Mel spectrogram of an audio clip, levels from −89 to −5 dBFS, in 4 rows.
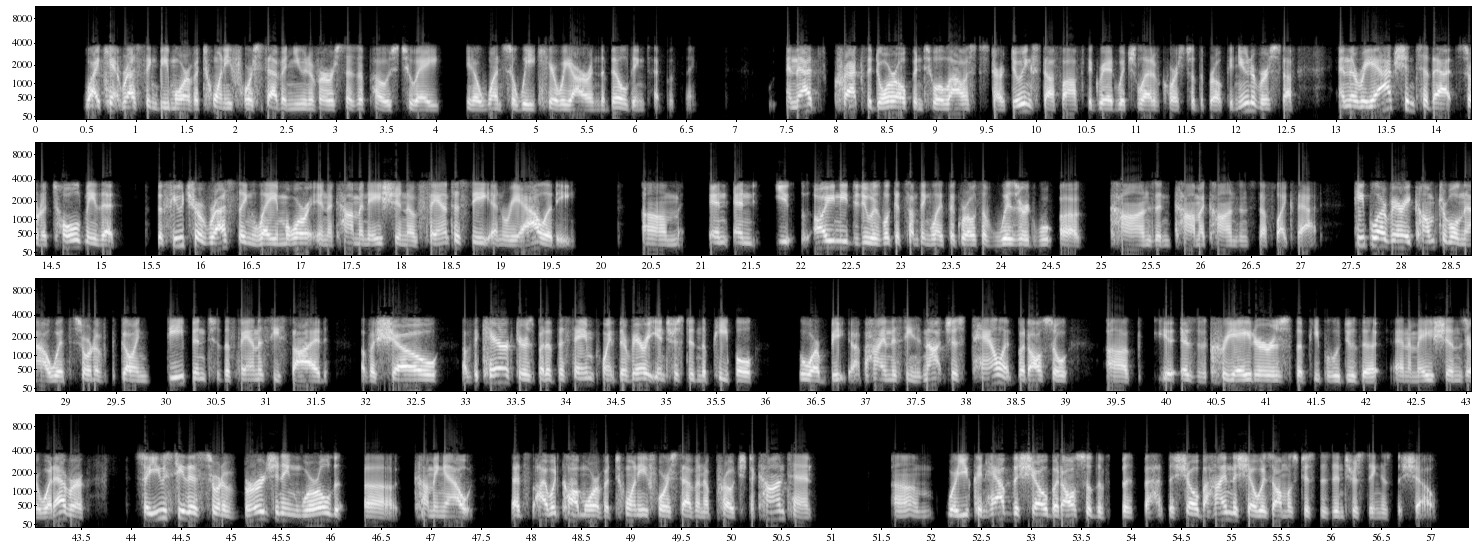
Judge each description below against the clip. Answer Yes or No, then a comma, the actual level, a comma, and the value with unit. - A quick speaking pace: Yes, fast, 215 wpm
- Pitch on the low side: Yes, low, 120 Hz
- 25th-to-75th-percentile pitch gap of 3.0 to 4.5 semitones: Yes, average, 3.4 semitones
